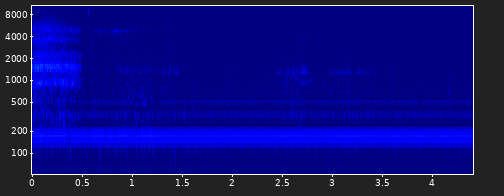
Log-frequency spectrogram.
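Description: An air conditioner hums steadily and faintly throughout, a constant low drone with a brief burst of hiss at the very start and no one speaking.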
